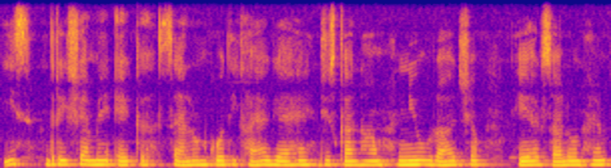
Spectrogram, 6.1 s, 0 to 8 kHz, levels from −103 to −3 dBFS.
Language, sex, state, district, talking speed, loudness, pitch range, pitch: Hindi, male, Chhattisgarh, Raipur, 175 wpm, -15 LUFS, 180-190 Hz, 185 Hz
